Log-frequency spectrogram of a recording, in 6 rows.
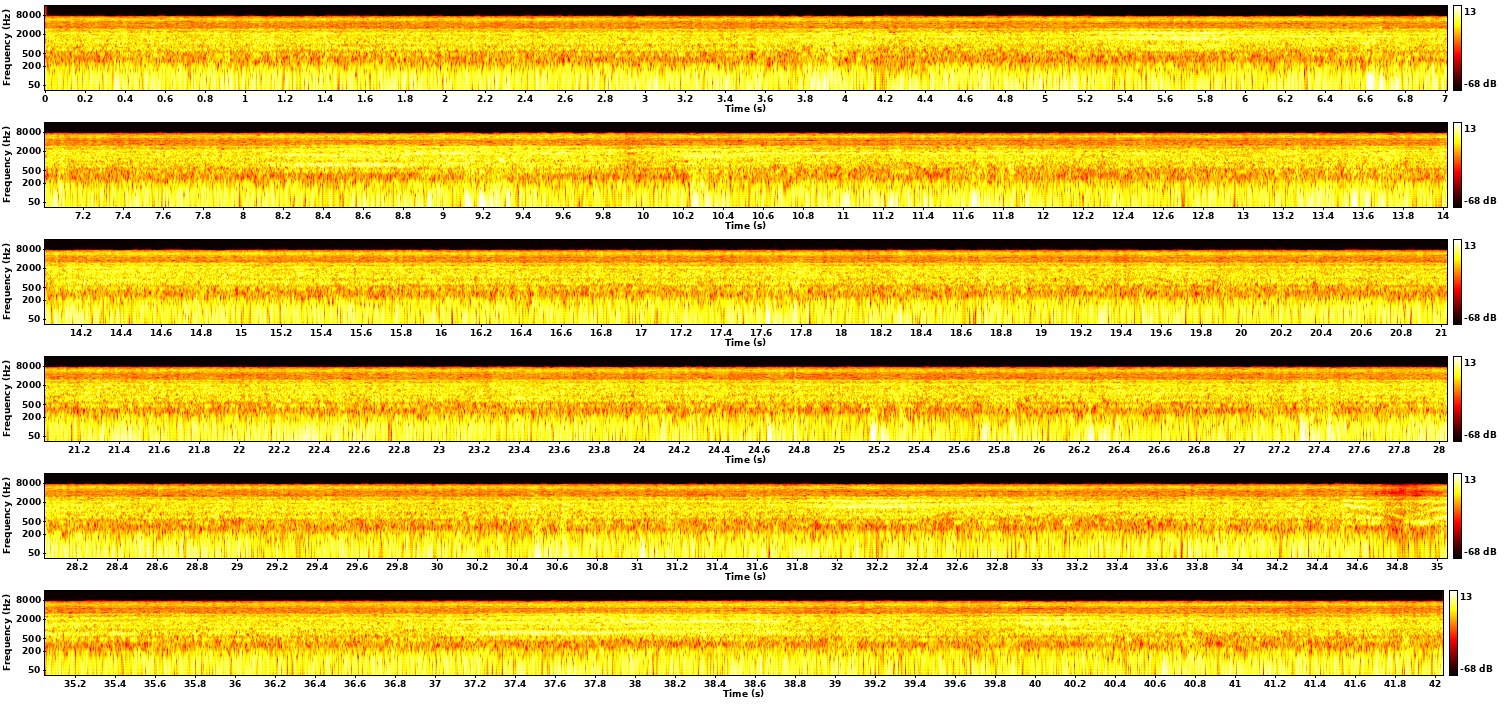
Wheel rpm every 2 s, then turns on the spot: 230, 230, 230, 230, 220, 230, 230, 230, 230, 230, 230, 230, 240, 230, 230, 230, 230, 190, 230, 230, 230.
none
